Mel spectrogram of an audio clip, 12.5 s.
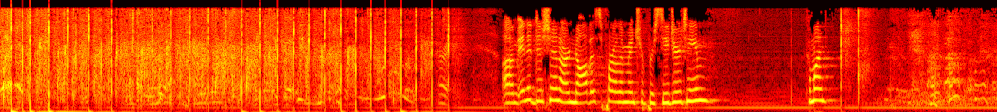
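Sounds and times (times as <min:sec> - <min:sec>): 
audience applauding: 0:00.0 - 0:05.9
laughter: 0:01.5 - 0:05.6, 0:11.0 - 0:12.4
speech: 0:06.3 - 0:09.0, 0:10.1 - 0:10.4, 0:11.6 - 0:11.9.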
